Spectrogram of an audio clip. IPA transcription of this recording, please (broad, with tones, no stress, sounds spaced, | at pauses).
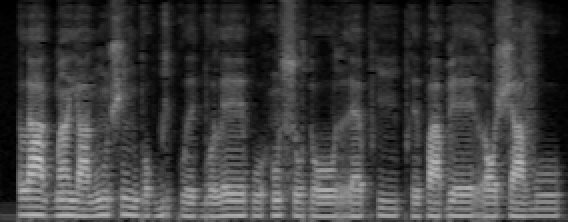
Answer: l a˦˨ ɡ͡b ã˦ j a˨ ŋ ũ˦ ʃ ĩ˦ ɡ͡b o˨ ɡ͡b i˦ kʷ eː˨ ɡ͡b ʊ˨ l eː˦ p u˨ h ũ˦ s u˨ ɗ oː˨ r ɛ˨ pʰ iː˦ pʰ ɪ˨ p a˦ ɓ eː˦ r ɔ˨ ʃ a˦ v u˦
